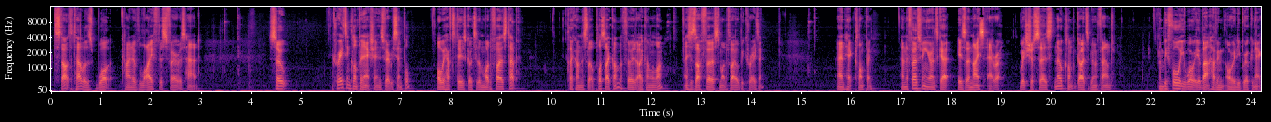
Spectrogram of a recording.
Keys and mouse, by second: 3.1 alt+click, 9.1 click, 12.2 click, 15.0 click, 17.4 click.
